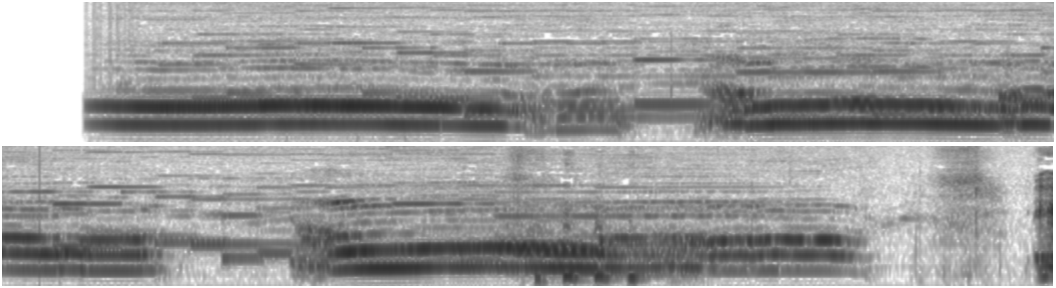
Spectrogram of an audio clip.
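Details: An Alaskan Malamute sings for the first time along to a melody playing from a Doraemon toy car, howling in three long, wavering, melodic bouts, each a few seconds long.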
